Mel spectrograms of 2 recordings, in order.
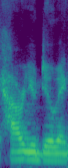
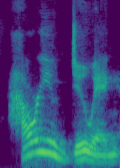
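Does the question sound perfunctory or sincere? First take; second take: perfunctory; sincere. First: It sounds quick and perfunctory. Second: It sounds warm and sincere.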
